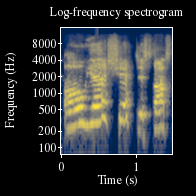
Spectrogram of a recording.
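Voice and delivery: suddenly recognizing a song, excited; surprised recognition. Retold or imitated. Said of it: "And I'm like".

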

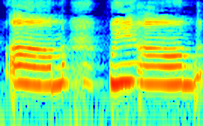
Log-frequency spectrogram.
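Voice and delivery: put-on squeaky high phone voice of the store girl; high-pitched voice of the mall employee on the phone; high-pitched sales girl. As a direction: mimic the sweet high voice of the saleswoman. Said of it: "with, like, a high-pitched voice".

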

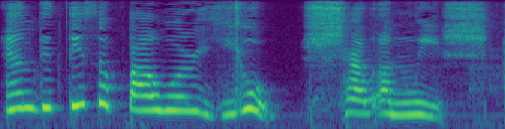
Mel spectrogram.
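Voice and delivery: put-on slow, menacing heavy French accent; a villain savoring his French accent. The Manticore ambushes the heroes, slow heavy French accent. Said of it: "in a heavy French accent".

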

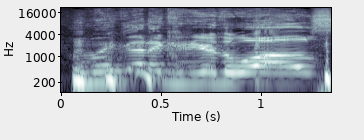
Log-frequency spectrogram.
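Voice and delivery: laughing mock panic. Real, not acted. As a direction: squeal it through laughter. Laughing panic about episode.

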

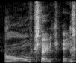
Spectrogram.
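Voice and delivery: playful mock British accent; put-on British accent. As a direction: tease in a hammed-up British accent. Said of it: "hold these accents".

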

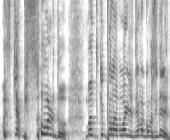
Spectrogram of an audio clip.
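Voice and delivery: outraged disbelief. Retold or imitated. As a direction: sputter in disbelief. Customer outraged at the offer.

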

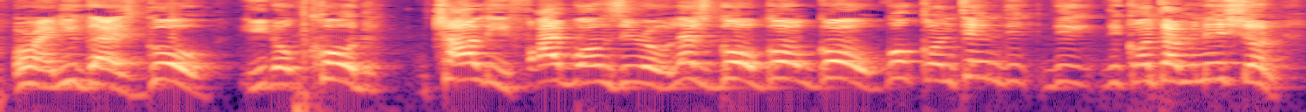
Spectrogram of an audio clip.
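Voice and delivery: high, hurried emergency dispatch; urgent commands. Acted. Michael dispatches angels to contain the contamination, urgent commands. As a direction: send the squad out in a panic.

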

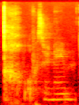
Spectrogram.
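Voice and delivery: breathy whisper to herself, searching memory; whispered aside. Real, not acted. Trying to recall the waitress's name, whispering. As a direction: murmur it under your breath, trying to remember.

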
